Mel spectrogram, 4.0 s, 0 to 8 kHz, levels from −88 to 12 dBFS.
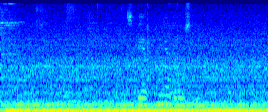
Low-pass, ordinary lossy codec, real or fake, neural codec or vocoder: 7.2 kHz; MP3, 64 kbps; real; none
